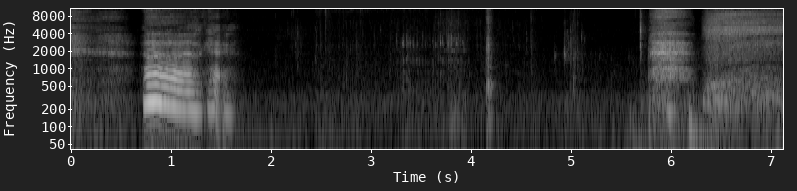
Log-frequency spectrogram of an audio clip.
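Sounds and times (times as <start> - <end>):
person drinking water: 2.1 - 5.8.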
